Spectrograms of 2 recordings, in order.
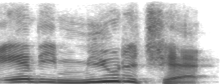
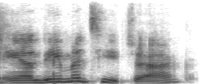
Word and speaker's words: Andi Matichak: Yeah, no, so it's Andi Matichak. Matichak, yes. Matichak, yeah. I know everyone says Matichak.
